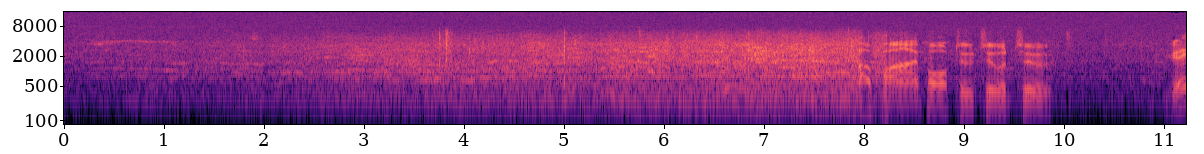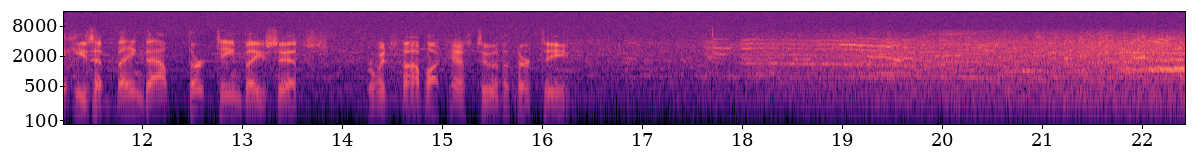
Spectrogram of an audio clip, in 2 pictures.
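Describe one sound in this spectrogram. A large crowd cheers and roars in a big open stadium.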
